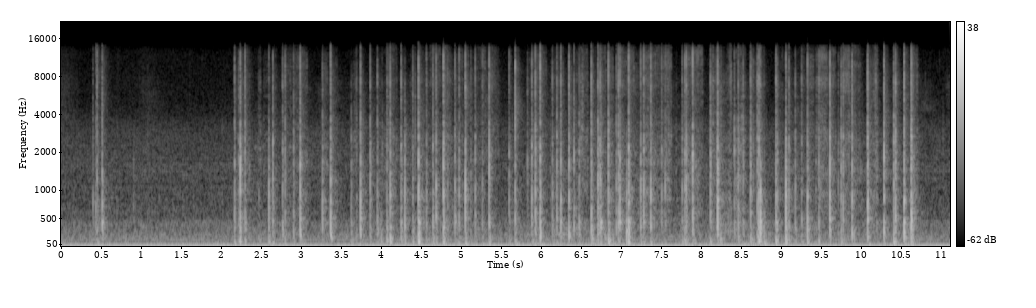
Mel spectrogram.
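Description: Long acrylic nails tap and scratch a hollow white printed paper shopping bag with fabric handles and a Royal Chocolate logo. After a single tap and a quiet pause, dense bursts of crisp, papery clicks and scratches follow over a low hum.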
